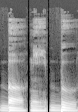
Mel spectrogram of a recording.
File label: "bonibu", concat syllables; Affixing experiment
